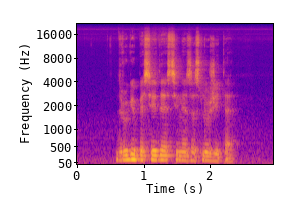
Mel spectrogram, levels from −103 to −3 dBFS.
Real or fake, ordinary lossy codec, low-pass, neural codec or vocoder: real; none; none; none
